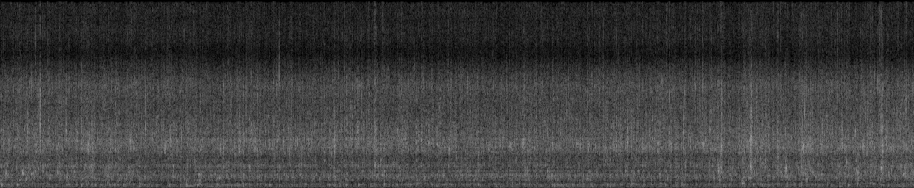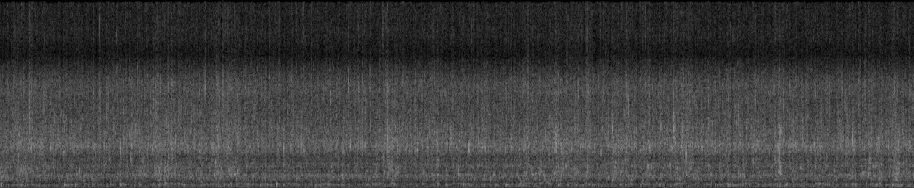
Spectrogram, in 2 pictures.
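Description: Hands slosh and splash water while rinsing raw meat.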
